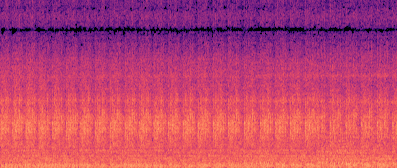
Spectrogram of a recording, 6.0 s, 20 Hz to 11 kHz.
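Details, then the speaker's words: 1969 Buick Wildcat V8, barn-stored 26 years since 1998, idling after its first revival with coolant very low and the water pump weeping: even, steady idle with busy top-end chatter but no knock or misfire; engine sounds healthy. "but this thing is alive and it is a runner and it sounds pretty darn good"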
